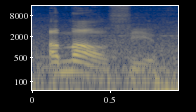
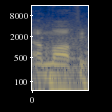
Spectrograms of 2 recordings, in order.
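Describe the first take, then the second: First: It is said with an Italian accent. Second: It is said with an American accent. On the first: The speaker calls it right. "it's Amalfi. I have to say Amalfi correct" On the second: The speaker calls it wrong. "It's not Amalfi, my American accent gets in the way"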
